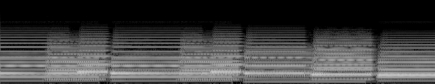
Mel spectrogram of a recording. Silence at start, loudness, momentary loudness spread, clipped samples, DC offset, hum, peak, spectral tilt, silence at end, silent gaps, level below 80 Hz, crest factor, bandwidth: 0 s; -19 LUFS; 4 LU; under 0.1%; under 0.1%; none; -4 dBFS; -5.5 dB/octave; 0 s; none; -70 dBFS; 14 dB; 10 kHz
